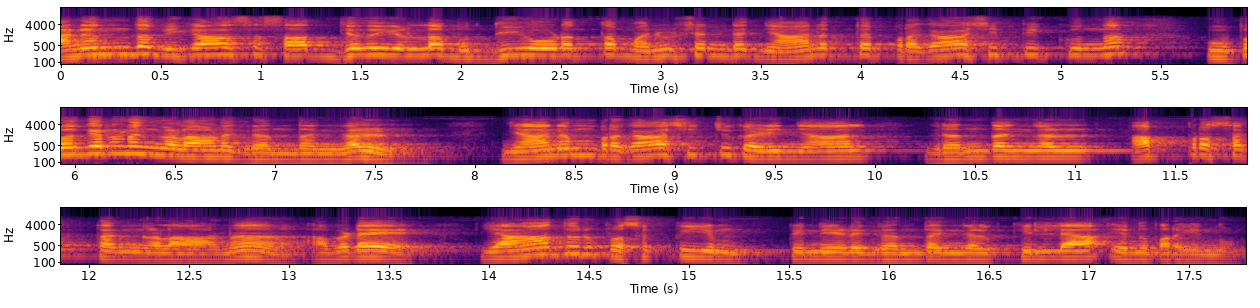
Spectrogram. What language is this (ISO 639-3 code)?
mal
